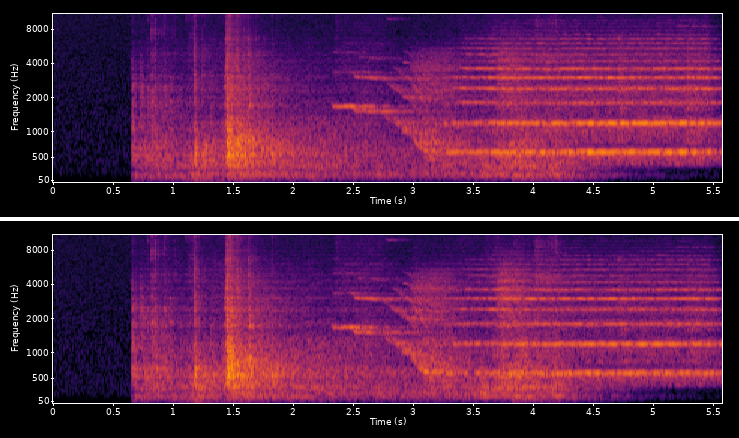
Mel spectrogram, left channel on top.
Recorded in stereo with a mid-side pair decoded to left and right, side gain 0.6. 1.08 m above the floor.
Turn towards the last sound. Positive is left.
turn(degrees=40)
